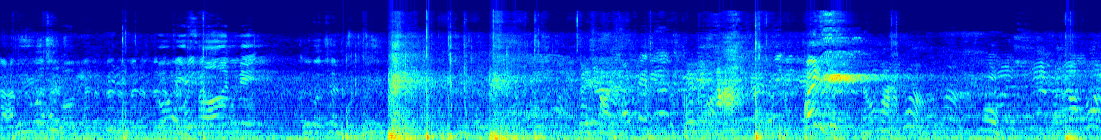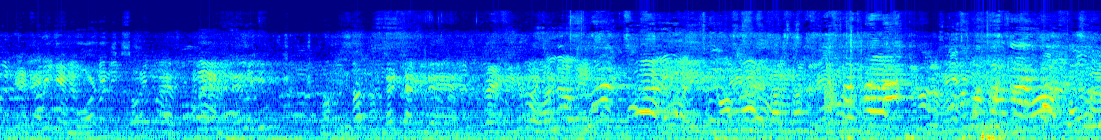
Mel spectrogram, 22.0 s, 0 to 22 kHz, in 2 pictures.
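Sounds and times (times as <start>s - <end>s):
people laughing: 13.4s - 14.8s
players shouting: 15.6s - 22.0s.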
